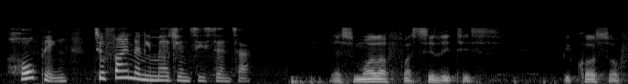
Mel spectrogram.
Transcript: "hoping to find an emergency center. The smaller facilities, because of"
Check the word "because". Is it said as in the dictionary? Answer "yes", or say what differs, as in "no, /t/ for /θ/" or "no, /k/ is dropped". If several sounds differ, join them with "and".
no, /s/ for /z/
